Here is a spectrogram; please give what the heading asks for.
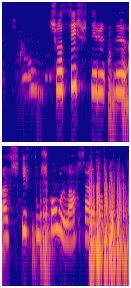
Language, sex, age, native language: Icelandic, male, 11, Icelandic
